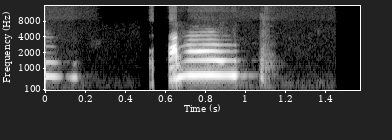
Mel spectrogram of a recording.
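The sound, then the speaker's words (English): A person makes a single short, high-pitched squeak, imitating a mouse. The squeak lasts under half a second, with faint clicks just before and after it and otherwise quiet surroundings. “Is that your mouse noise?”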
